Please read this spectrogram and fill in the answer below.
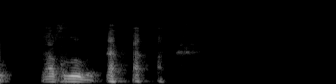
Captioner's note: laughs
